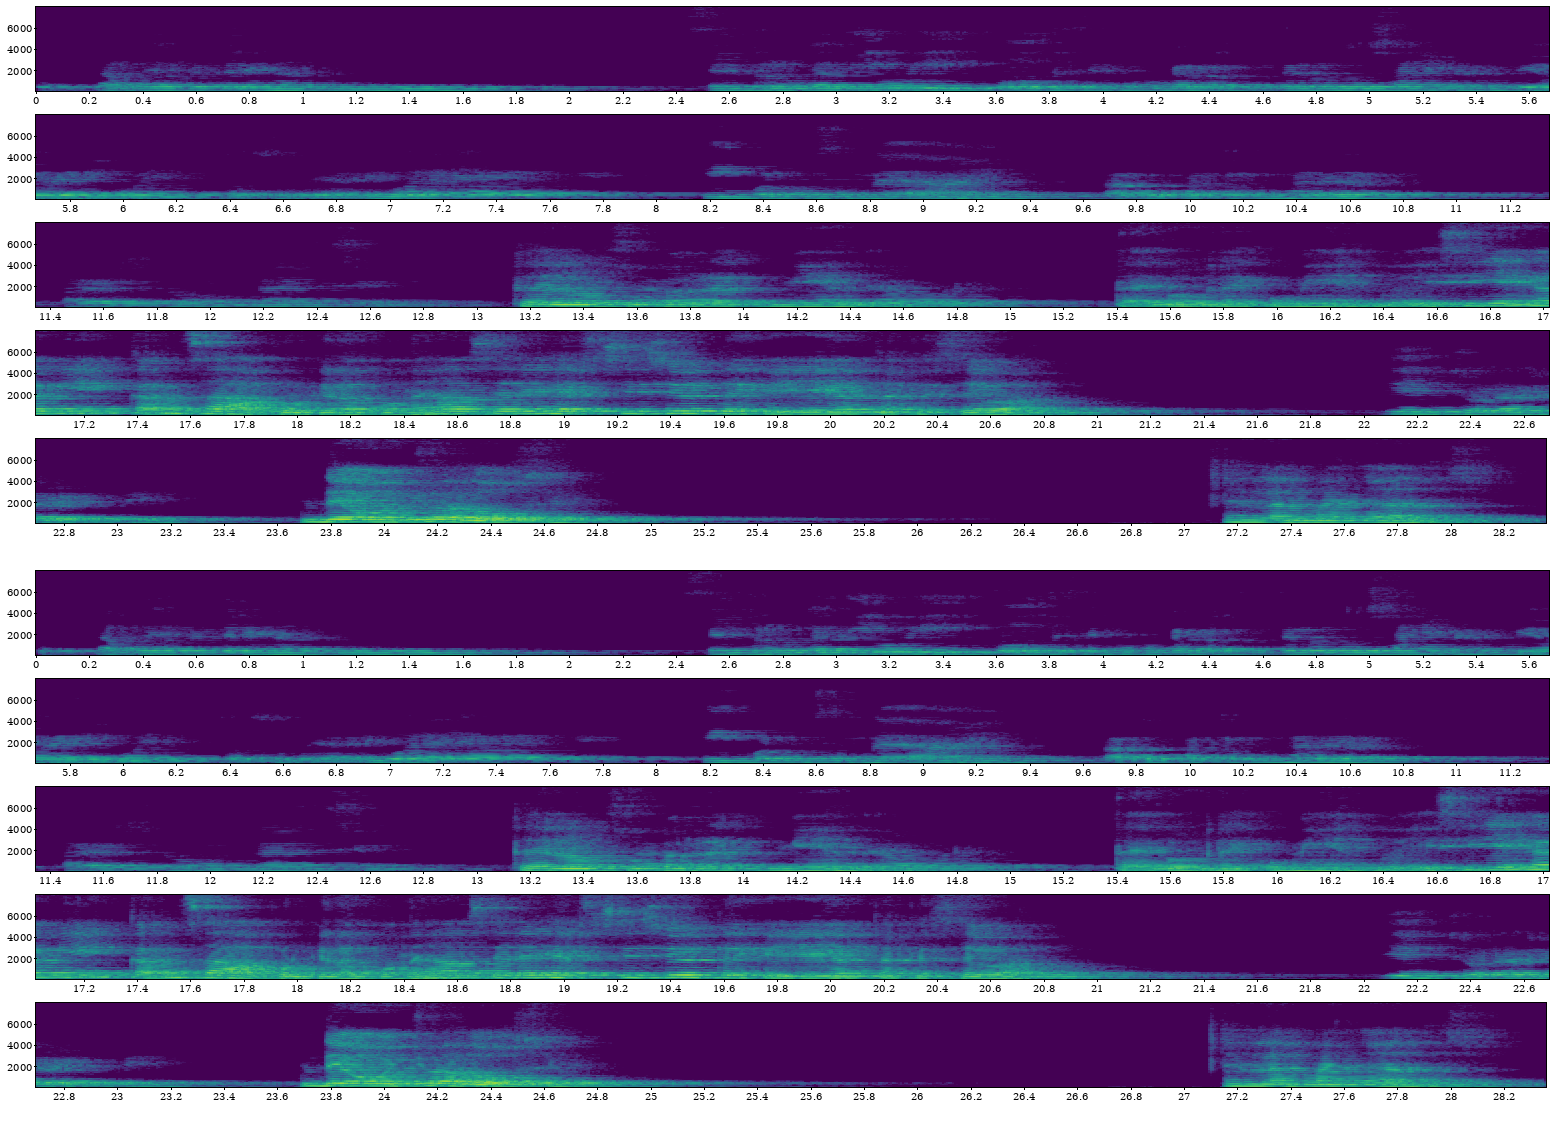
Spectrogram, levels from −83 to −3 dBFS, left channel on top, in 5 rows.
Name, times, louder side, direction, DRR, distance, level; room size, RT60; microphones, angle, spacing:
voice 1, 0.2-1.7 2.5-7.8 8.2-9.3 9.7-10.7 11.4-12.7 13.2-13.9 14.3-14.8 22.1-23.2, equal, 55° right, -4 dB, 2.3 m, -35 dB
voice 2, 13.1-14.5 15.4-20.8 23.7-24.7 27.1-28.1, equal, 40° right, -2 dB, 1.6 m, -24 dB
14.5 x 10.5 x 3.1 m, 1.3 s
head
